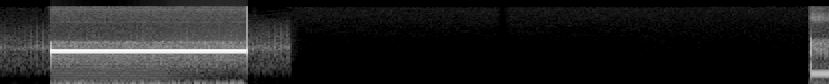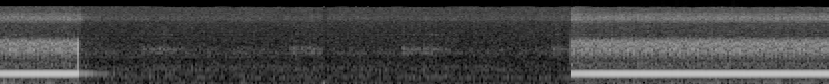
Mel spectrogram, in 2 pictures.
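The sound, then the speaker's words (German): Answering machine beep tones: one long, high, steady beep, then after a silent gap two lower steady tones follow, each cutting off sharply over faint hiss. “Nach dem Signalton können Sie eine Nachricht hinterlassen.”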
